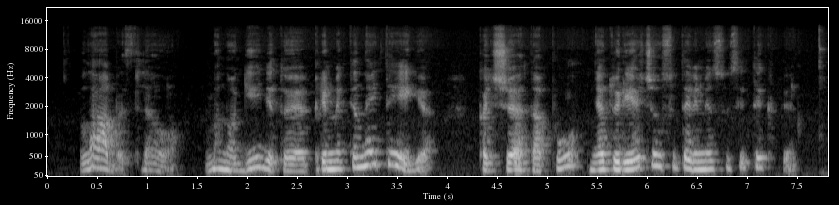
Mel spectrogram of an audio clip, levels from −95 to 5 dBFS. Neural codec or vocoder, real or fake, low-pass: vocoder, 44.1 kHz, 128 mel bands every 256 samples, BigVGAN v2; fake; 14.4 kHz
